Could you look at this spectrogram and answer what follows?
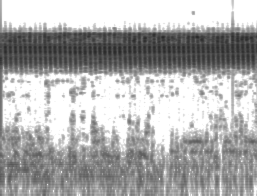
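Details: Sogon, the Ruby-cheeked sunbird, singing a 'nembak cililin' lure meant to rouse other birds: a dense, shrill, unbroken trill of quick regular pulses sustained throughout, with only faint low murmurs beneath.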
